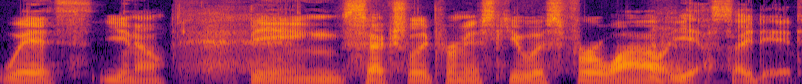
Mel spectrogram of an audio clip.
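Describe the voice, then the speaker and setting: The recording is very clean, with a silent background. A man speaks with a dry, close sound and no echo. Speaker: podcast guest, podcaster and former minister. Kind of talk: casual chat. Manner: loud by nature; hesitant, many fillers.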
